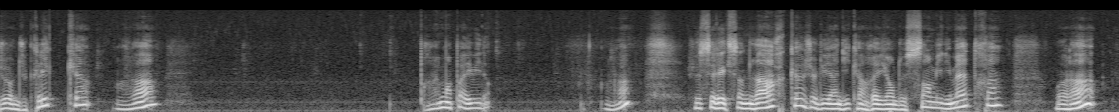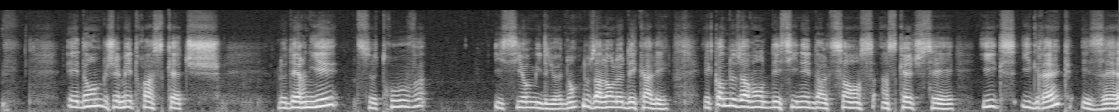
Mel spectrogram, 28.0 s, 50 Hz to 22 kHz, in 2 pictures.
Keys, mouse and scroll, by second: 1.1 click, 5.7 click, 7.2 click, 7.7 right click, 9.1 click, 10.2 click, 11.4 KP_1, 11.8 KP_0, 12.3 KP_Enter, 13.7 click, 17.0 click, 17.9 click, 24.8-25.5 drag.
